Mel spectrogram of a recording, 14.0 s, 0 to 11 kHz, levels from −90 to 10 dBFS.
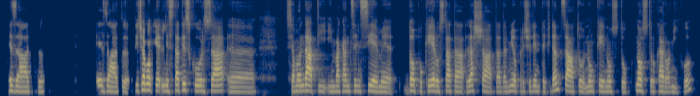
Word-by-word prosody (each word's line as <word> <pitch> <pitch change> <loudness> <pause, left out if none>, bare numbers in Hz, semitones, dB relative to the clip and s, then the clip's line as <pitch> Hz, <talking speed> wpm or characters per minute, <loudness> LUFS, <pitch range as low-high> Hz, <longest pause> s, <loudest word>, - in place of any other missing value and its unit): Esatto. 170 -2 0 1.0
Esat 175 -3 0
diciamo 220 +3 +6
che, 200 -2 0
l'estate 195 +3 +2
scorsa, 195 -2 +1
uhm, 160 -1 -5 0.6
siamo 185 0 -2
andati 185 -3 +5
in 175 - -5
vacanza 185 +1 -1
insieme, 180 -3 +1
dopo 195 -4 -1
che 185 +2 -3
ero 195 -2 +4
stata 180 -1 -1
lasciata 180 -3 -1
dal 170 0 -7
mio 185 0 -1
precedente 180 -1 -7
fidanzato, 185 -2 +1
nonché 175 +2 -3
nosto 175 -2 -6
nostro 195 -3 0
caro 175 -2 -1
amico 170 - -7
180 Hz, 110 wpm, -23 LUFS, 170-190 Hz, 1.0 s, diciamo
